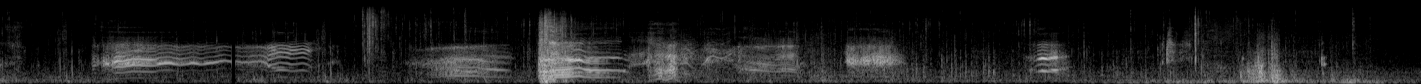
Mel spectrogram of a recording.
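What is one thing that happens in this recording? A man groans and cries out in pain up close.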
